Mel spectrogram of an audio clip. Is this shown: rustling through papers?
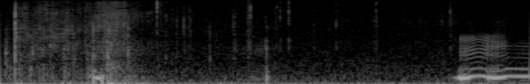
yes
